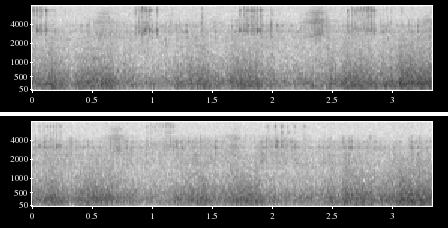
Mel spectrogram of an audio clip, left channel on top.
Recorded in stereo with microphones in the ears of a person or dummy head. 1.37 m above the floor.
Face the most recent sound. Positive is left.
No sound to turn to.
